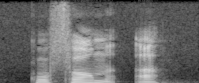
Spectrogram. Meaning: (adjective) consistent with, in keeping with (construed with à); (verb) inflection of conformer: 1. first/third-person singular present indicative/subjunctive 2. second-person singular imperative
- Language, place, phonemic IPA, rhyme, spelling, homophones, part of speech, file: French, Paris, /kɔ̃.fɔʁm/, -ɔʁm, conforme, conformes, adjective / verb, Fr-conforme.ogg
